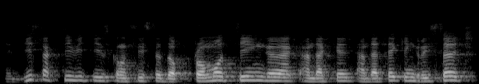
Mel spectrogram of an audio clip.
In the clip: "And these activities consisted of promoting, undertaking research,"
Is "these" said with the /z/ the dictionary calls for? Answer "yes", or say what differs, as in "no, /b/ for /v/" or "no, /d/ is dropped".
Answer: no, /s/ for /z/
